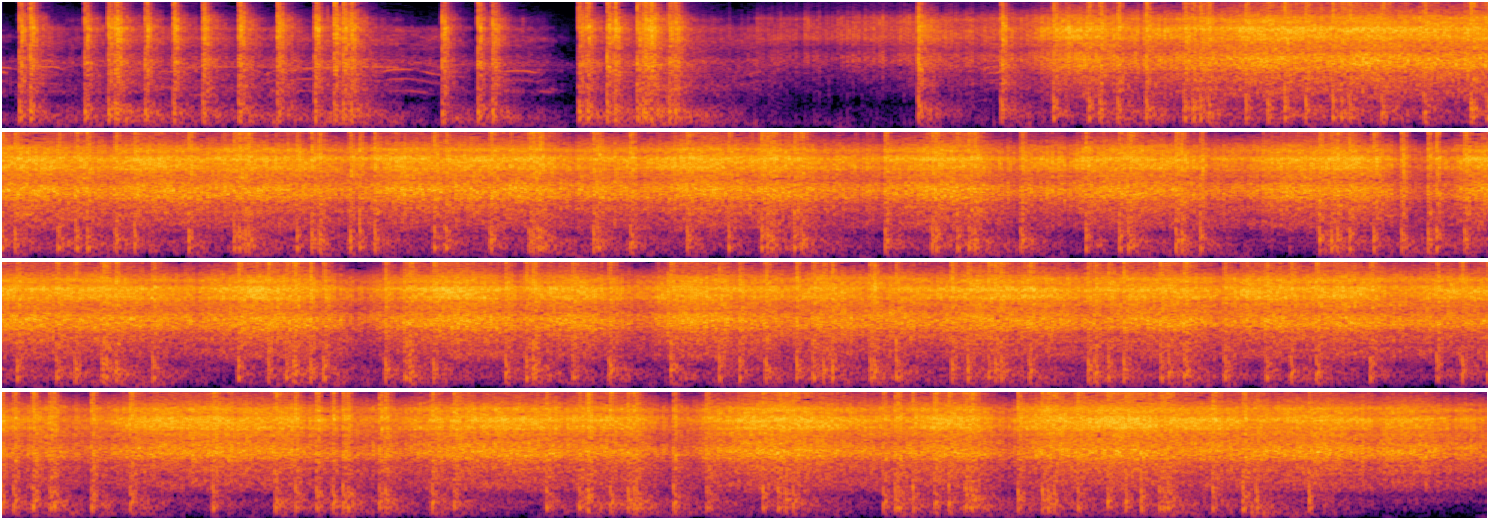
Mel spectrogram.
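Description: Fireworks: a dense, rapid crackle of bursting shells for the first few seconds, a brief lull, then from about five seconds in a steady hissing crackle of ground fountains and crackling stars.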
